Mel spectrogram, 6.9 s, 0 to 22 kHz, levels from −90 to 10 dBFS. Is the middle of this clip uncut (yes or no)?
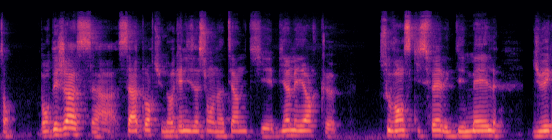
yes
